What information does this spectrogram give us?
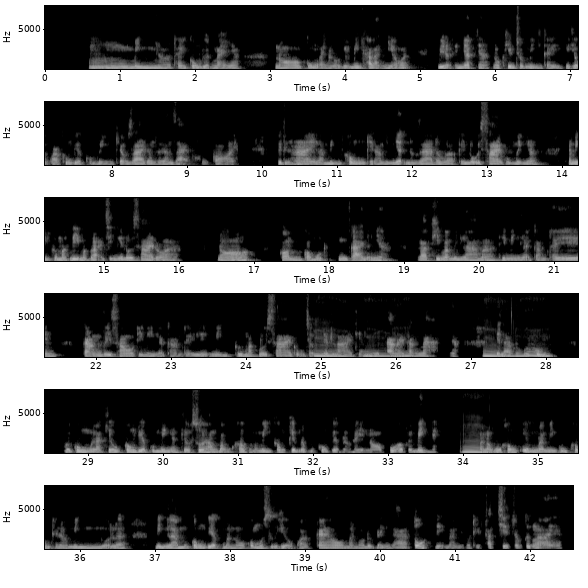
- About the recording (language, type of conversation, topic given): Vietnamese, advice, Làm sao tôi có thể học từ những sai lầm trong sự nghiệp để phát triển?
- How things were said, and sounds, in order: tapping; in English: "deadline"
